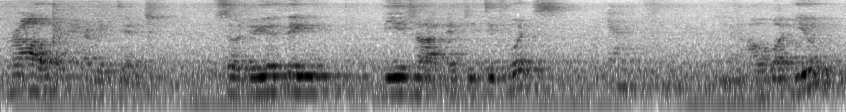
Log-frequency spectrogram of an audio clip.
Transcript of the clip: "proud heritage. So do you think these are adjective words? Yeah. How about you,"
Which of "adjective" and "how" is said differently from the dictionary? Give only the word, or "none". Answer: adjective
